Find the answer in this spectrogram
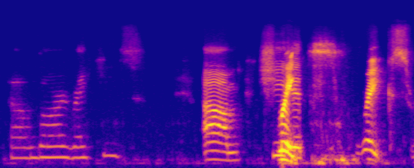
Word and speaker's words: Raikes: Jennifer Raikes, is that how we pronounce her name? Lauren Raikes. She is Raikes. Rakes.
